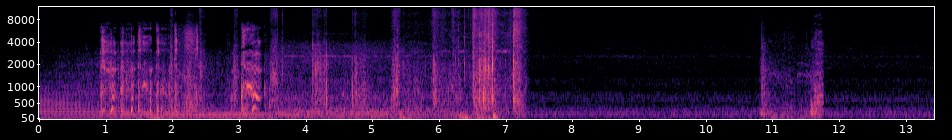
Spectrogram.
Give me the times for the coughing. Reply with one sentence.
The coughing can be heard from 0.9 to 3.5 s and from 10.8 to 11.8 s.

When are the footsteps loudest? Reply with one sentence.
The loudest moment of the footsteps is at 7 seconds.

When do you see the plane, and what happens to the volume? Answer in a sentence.
The plane can be heard from 0.0 to 13.3 s, getting quieter.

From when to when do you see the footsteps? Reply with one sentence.
The footsteps can be heard from 1.1 to 7.3 s.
